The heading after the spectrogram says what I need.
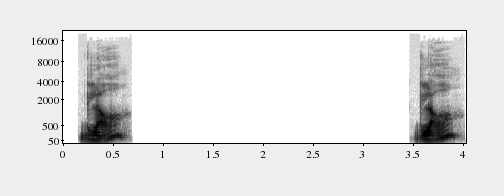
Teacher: The D at the end is silent.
